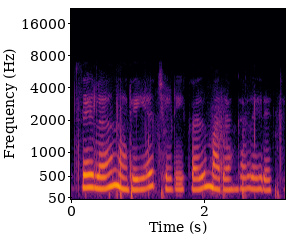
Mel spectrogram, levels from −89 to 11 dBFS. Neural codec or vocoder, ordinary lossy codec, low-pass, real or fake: none; Opus, 24 kbps; 7.2 kHz; real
